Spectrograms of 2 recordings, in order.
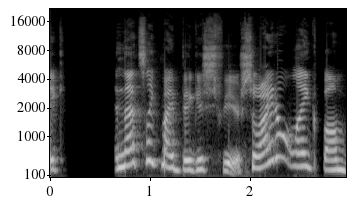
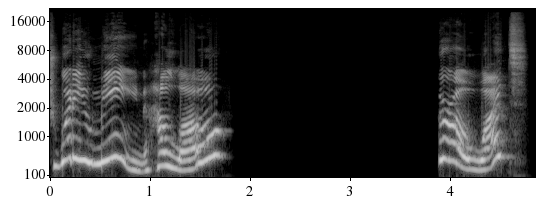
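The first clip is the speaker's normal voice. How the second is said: incredulous outrage; 8 semitones higher, slower than usual. Real, not acted. Venting about a coworker, high incredulous outrage. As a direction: throw the question back, stunned.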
